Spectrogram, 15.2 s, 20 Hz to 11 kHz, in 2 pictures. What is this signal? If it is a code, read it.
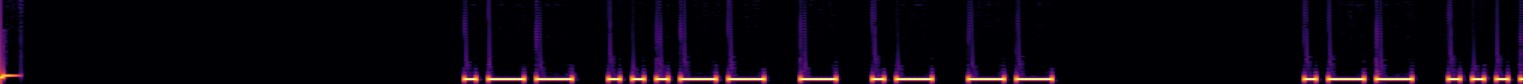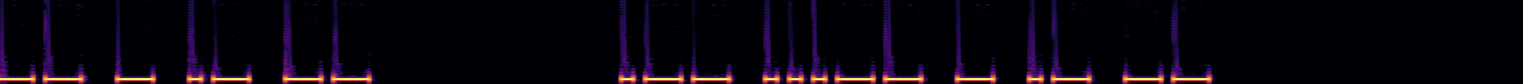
Morse code, heard as a keyed tone, about 20 wpm, 700 Hz. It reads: W3TAM W3TAM W3TAM
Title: USA Call Signs - 5 Characters - Repeated 3x - 20wpm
